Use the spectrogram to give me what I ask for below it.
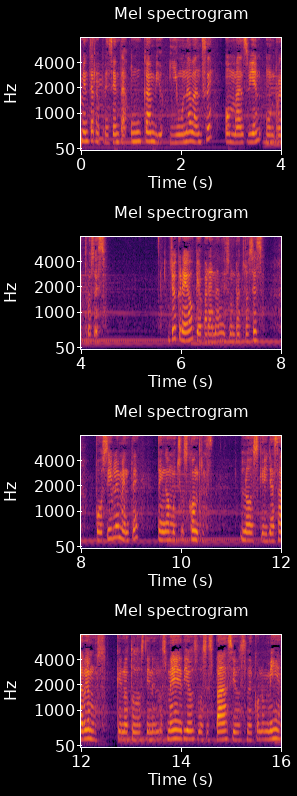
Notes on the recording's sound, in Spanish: Nota: Disculpen el sonido de los tamales.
